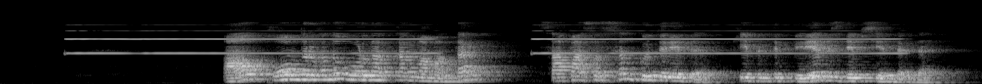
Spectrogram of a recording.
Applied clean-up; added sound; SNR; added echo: none; Wind instrument, woodwind instrument; 11 dB; reverberation time 0.8 s.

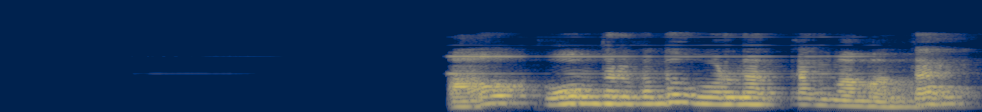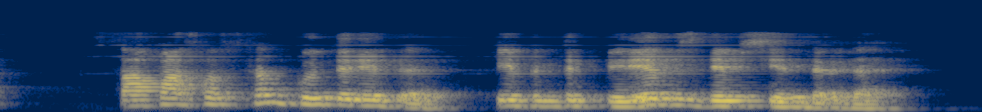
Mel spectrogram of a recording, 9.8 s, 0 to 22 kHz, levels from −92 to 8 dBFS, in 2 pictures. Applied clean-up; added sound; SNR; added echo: neural mask model DeepFilterNet 3.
